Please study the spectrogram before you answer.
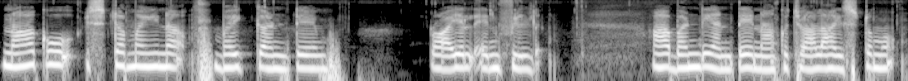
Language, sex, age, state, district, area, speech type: Telugu, female, 18-30, Andhra Pradesh, Chittoor, rural, spontaneous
